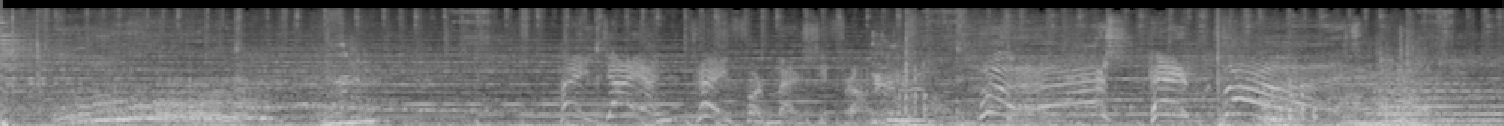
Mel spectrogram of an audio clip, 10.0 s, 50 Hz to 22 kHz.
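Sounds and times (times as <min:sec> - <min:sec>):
film music: 0:00.0 - 0:10.0
cat-like roar: 0:00.4 - 0:02.6.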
